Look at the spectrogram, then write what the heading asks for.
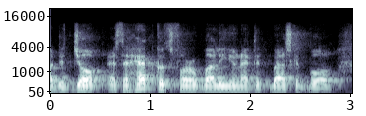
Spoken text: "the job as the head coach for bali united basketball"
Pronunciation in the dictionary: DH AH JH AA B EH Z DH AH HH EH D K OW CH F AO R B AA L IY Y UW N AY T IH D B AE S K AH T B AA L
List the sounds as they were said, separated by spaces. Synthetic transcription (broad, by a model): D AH JH AA B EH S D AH HH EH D K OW S F AO R B AA L IY Y UW N AY T IH D B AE S K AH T B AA L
